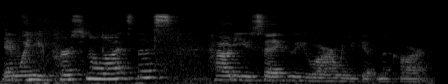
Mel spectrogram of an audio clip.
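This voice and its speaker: A woman's voice: medium pitch, sing-song, a little fast. A woman interviewer asking questions in a conversational style. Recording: roomy, hissy, off-mic sound.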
